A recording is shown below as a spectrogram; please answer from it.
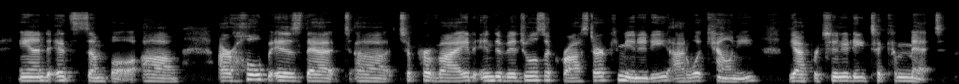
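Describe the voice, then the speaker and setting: At a moderate pace, a woman with an American accent speaks in a fairly low pitch with fairly even intonation. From Fennville, Michigan. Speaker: nonprofit executive. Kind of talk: online panel discussion. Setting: live stream. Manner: hesitant, many fillers.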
